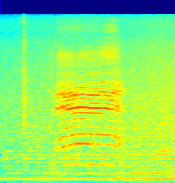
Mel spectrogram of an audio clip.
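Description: A lamb bleating once, for just under a second, over a steady low hum.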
